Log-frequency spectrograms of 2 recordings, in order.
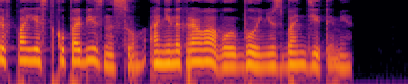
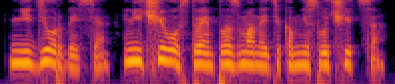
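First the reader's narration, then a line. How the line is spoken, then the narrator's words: Growled. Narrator (Russian): рыкнул Рах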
